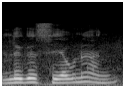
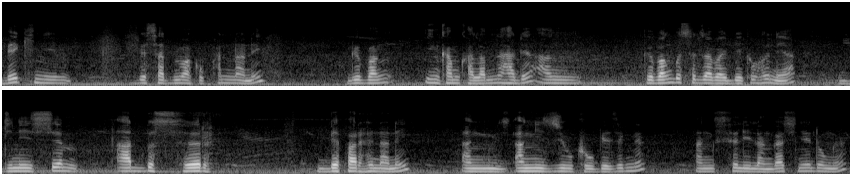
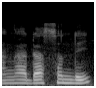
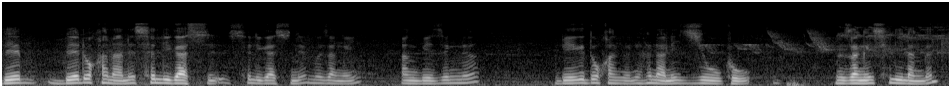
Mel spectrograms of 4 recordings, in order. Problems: constant background noise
